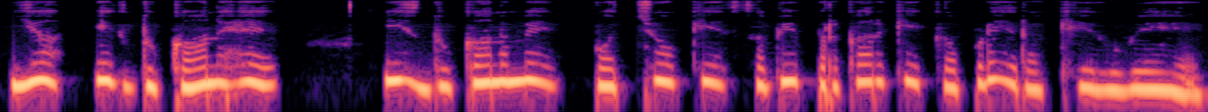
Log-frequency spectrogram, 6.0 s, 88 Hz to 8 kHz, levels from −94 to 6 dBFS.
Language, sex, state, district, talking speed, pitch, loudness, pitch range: Hindi, female, Bihar, Saran, 160 wpm, 280 Hz, -13 LUFS, 245-305 Hz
